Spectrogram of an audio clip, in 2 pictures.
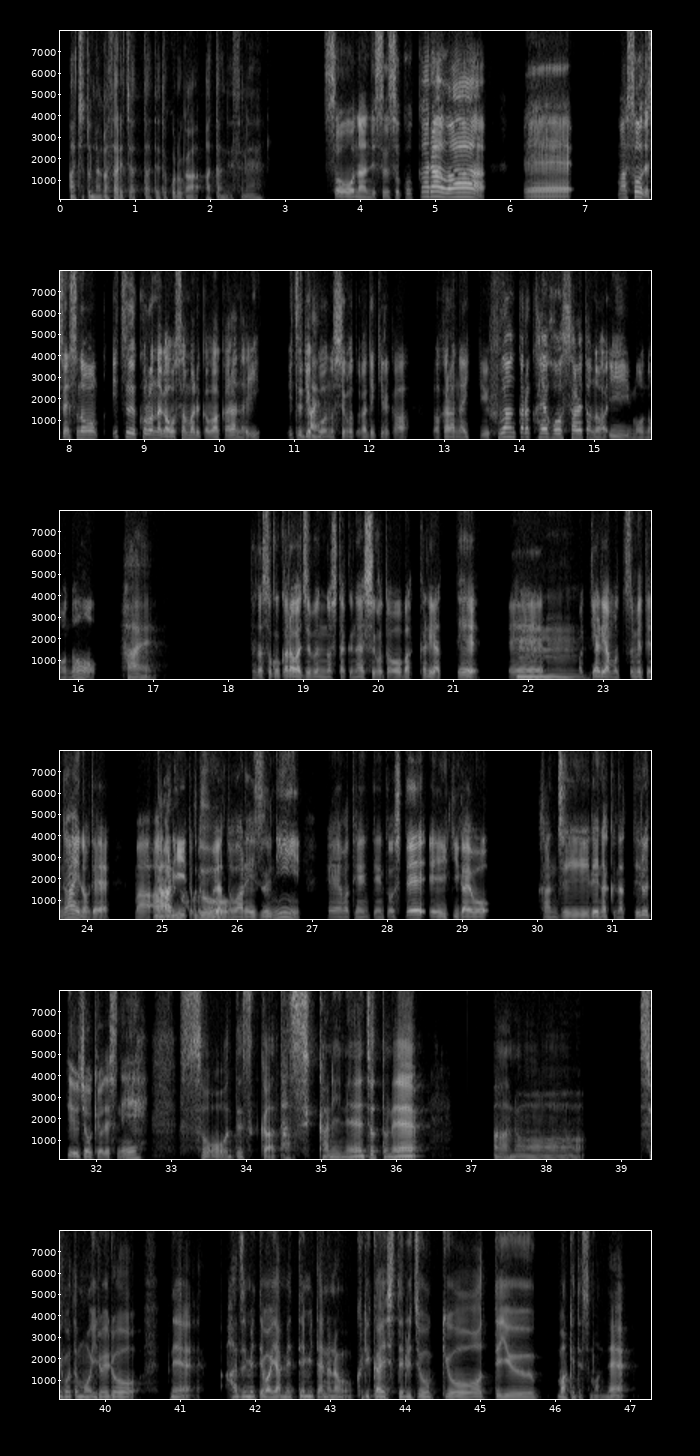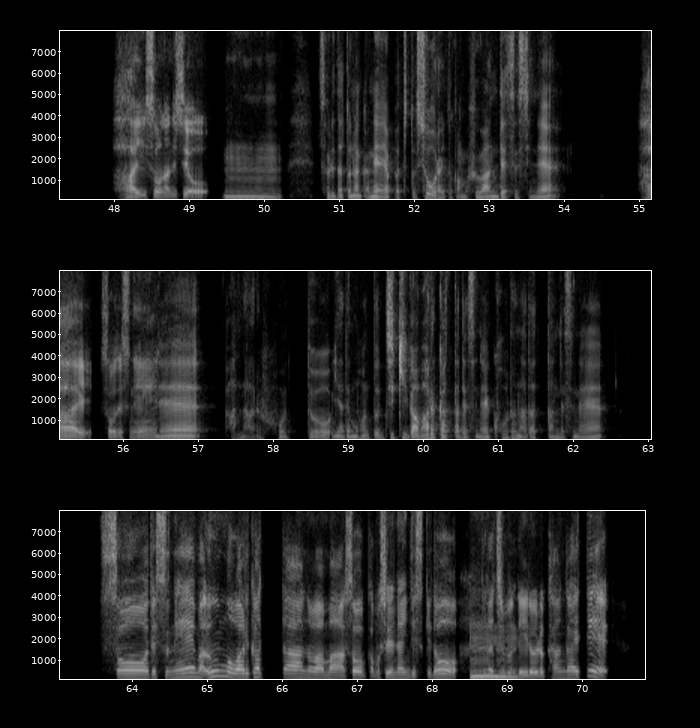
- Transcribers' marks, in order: tapping; lip smack
- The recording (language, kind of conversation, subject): Japanese, advice, 退職後、日々の生きがいや自分の役割を失ったと感じるのは、どんなときですか？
